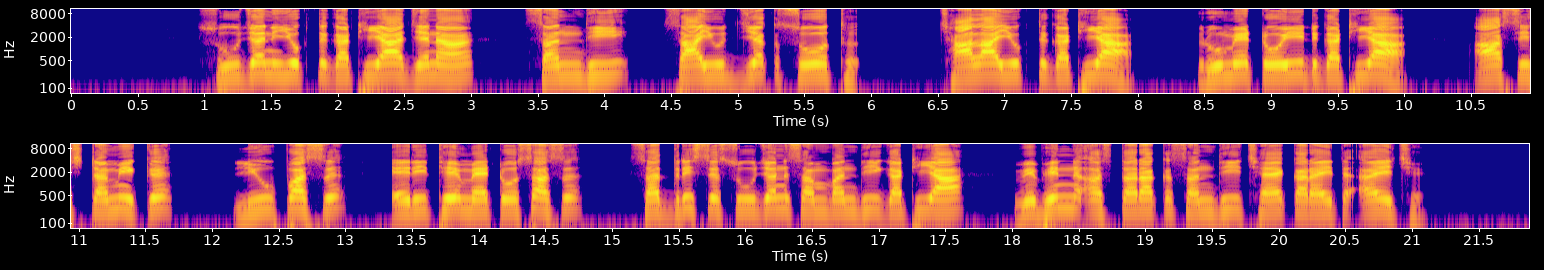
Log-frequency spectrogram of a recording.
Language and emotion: Maithili, neutral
